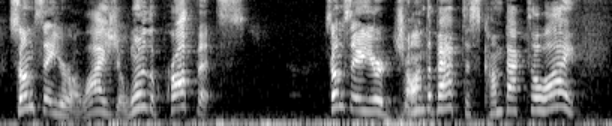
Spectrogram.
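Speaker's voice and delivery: mock calling out. Disciples calling out lofty titles for Jesus, mock excited calls. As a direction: toss out lofty titles in swoops. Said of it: "disciples were shouting out all these lofty titles".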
